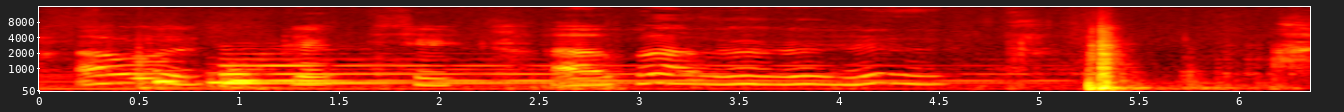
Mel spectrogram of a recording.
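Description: A toddler singing wordlessly while pressing keys on an upright piano, several notes left ringing under the wavering voice. A loud thump about five seconds in.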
